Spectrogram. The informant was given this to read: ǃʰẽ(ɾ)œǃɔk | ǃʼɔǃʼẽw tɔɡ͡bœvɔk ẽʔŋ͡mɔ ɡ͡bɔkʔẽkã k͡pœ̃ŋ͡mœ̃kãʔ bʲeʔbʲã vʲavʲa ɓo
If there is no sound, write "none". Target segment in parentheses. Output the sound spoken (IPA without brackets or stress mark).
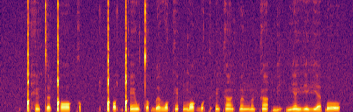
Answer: t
